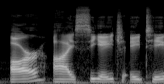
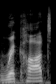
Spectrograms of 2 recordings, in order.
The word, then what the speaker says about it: Richat: Yeah, the Richat, R-I-C-H-A-T. It's worth mentioning got it already here. Yeah, in the first couple, I just want to say it's Richat. I used to call it Ricot. I was mispronouncing it.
